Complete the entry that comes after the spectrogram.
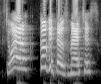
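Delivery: high, very loud command; furious mother's shout. A narrator's reading. Mama demanding matches from Joetta, furious shout. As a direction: yell the order at your child.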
